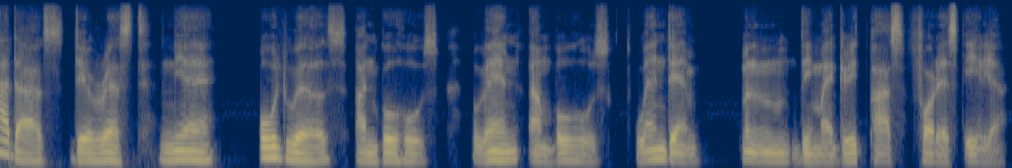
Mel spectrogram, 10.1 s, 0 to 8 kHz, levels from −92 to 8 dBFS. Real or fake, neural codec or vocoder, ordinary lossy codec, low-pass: fake; codec, 16 kHz in and 24 kHz out, 0.8 kbps, FocalCodec, streaming, 65536 codes; none; 7.2 kHz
